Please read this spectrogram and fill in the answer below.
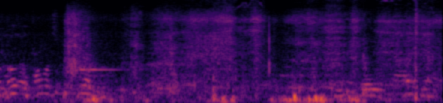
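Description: Faint, indistinct voices at the start and again near the end, with a few soft low thumps in between.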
